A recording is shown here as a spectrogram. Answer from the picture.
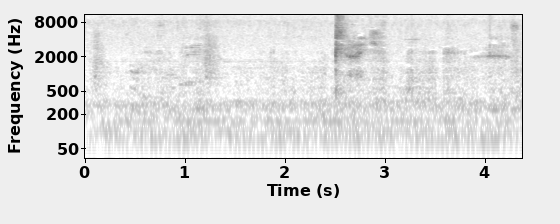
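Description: A black fineliner pen drawing on a small paper tile: faint, short scratching strokes over a steady low room hum.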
